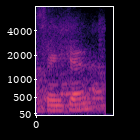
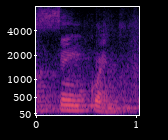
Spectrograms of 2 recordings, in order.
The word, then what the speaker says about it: cinquain: the next I put we're looking at is sinken it's what sinken okay so you write that down pleas write it down sink all right the s spell c i n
